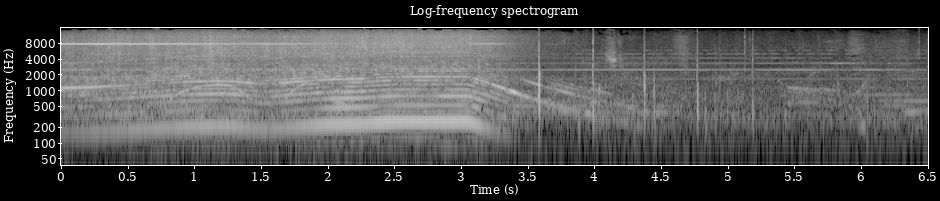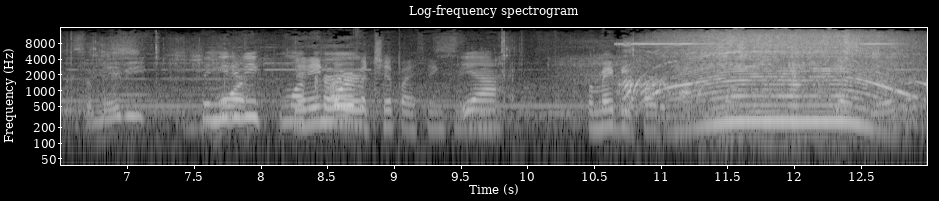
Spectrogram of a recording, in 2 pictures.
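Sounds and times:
electric motor and propeller whine: 0:00.0 - 0:13.0.

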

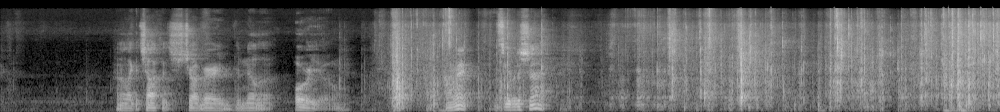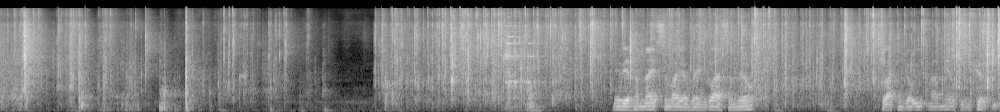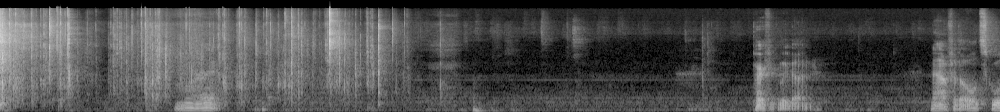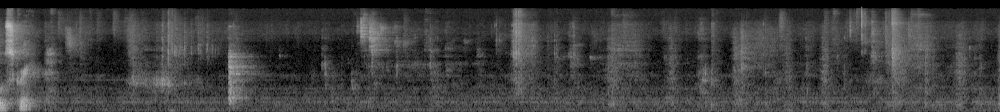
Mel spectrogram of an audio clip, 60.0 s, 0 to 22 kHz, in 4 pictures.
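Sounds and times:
plastic wrapper crinkling: 0:05.4 - 0:20.0, 0:20.6 - 0:36.8.

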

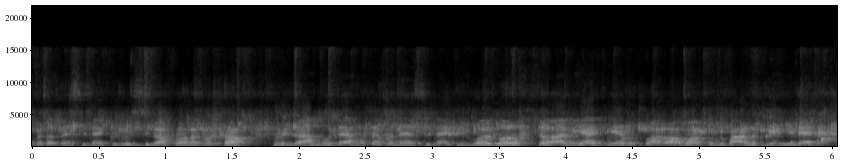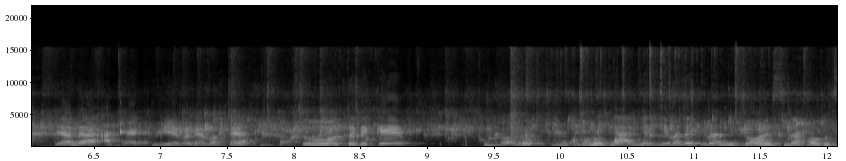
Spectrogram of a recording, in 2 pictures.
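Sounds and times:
woman talking animatedly: 0:00.0 - 0:12.0.

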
